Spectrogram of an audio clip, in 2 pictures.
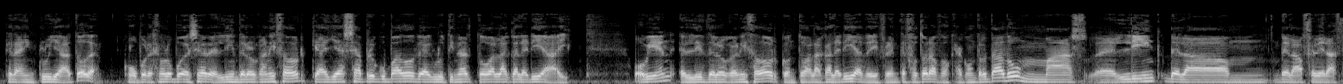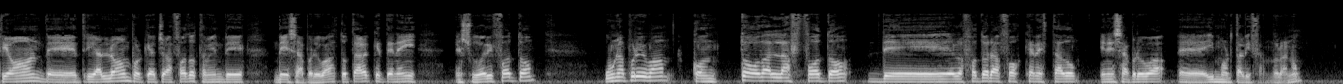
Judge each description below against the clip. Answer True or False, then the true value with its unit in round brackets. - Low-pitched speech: True (125 Hz)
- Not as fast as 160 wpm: False (190 wpm)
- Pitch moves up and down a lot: False (3.4 semitones)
